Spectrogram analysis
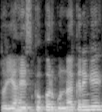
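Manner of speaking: normal talking voice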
